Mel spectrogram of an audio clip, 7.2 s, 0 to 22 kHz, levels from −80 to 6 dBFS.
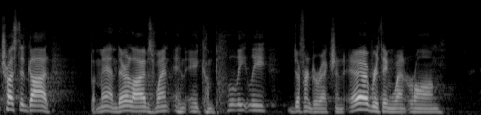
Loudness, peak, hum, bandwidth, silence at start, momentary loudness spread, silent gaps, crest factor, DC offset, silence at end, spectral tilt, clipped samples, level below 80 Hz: -28 LUFS; -8 dBFS; none; 12.5 kHz; 0 s; 15 LU; none; 20 dB; under 0.1%; 0.6 s; -5.5 dB/octave; under 0.1%; -72 dBFS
